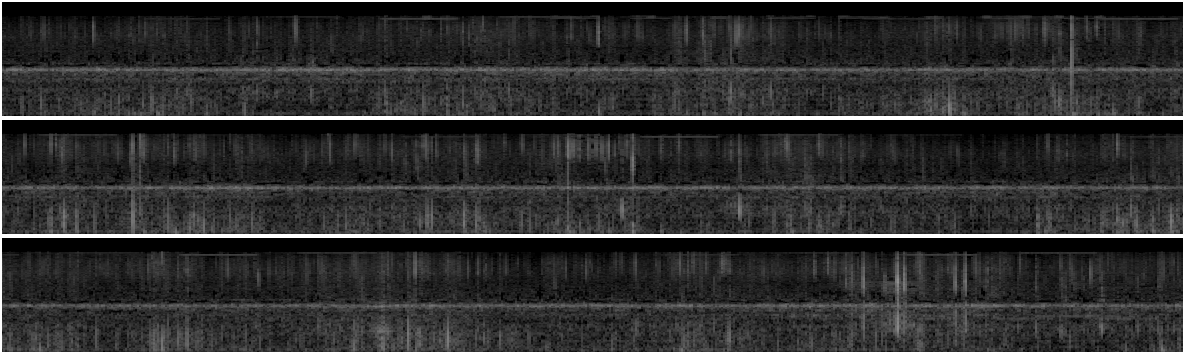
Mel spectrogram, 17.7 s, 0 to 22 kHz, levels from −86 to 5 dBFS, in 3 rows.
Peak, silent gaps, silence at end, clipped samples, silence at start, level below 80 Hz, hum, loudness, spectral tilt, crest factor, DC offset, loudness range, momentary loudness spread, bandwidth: -8 dBFS; none; 0 s; under 0.1%; 0 s; -66 dBFS; none; -43 LUFS; -1 dB/octave; 38 dB; under 0.1%; 5 LU; 6 LU; 14 kHz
